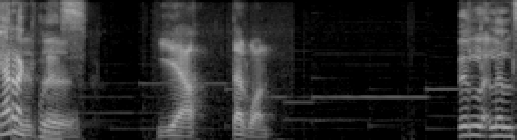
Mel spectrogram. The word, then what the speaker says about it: Heracles: Oh, because Hercules is the Roman name of him. The Greek name is Heracles.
